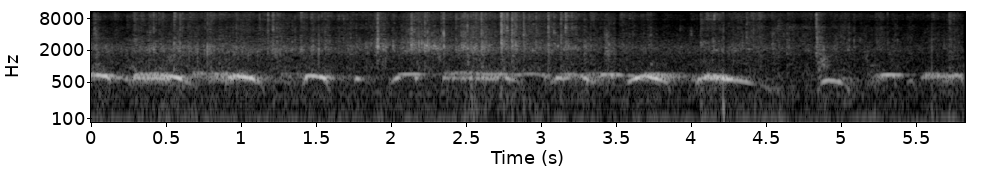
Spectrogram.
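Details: Spotted dove of Malaysian stock, a young bird being trained as a decoy, delivering a rapid, rolling series of low, hollow coos, some notes slurring downward, over faint background noise.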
